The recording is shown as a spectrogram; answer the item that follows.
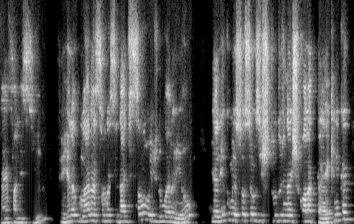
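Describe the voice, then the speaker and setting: In a low-quality recording, a man with a high, slightly bright voice teaches a class one step at a time. He quizzes the students and tacks "né?" and "tá?" onto his sentences.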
